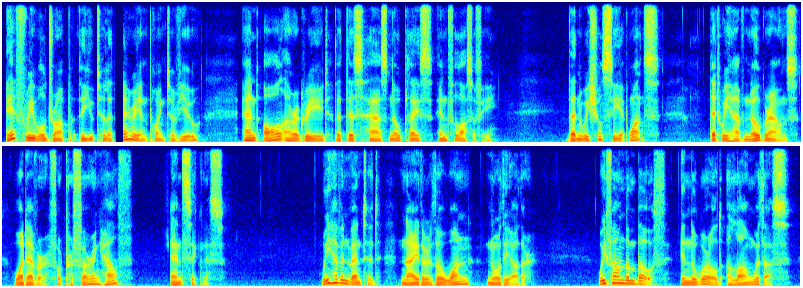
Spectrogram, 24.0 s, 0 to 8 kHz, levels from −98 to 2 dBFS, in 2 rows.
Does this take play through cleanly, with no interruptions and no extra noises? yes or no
no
